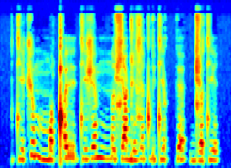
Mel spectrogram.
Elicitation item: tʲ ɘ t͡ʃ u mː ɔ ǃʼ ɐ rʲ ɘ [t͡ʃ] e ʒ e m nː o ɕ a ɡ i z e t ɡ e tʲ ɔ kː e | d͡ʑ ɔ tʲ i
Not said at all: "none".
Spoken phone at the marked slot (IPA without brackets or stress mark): tʲ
